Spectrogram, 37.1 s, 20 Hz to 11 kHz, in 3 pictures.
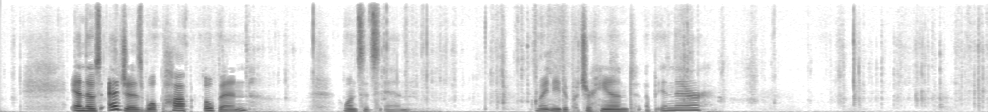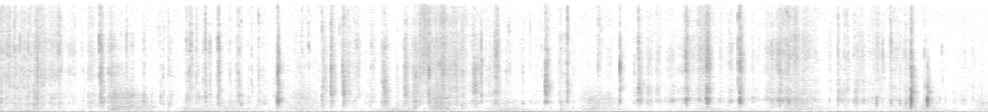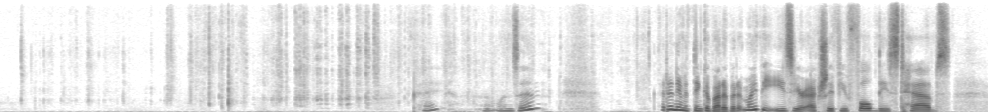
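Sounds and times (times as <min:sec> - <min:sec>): paper rustling and crinkling: 0:04.7 - 0:33.0.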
